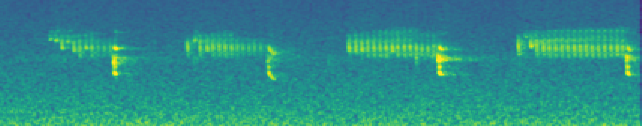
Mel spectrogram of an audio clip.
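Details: From a spruce nest in Zemgale, Latvia, a lesser spotted eagle utters four high, level, slightly rough whines, each nearly a second long and ending in an abrupt falling tail. Evenly spaced over soft background noise.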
